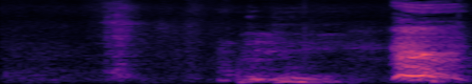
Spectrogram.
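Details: Snoring child (Juliet, no—private name omitted) — few noisy snorting breaths indoors, the last loud with a whistling edge, at bedtime: snoring.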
